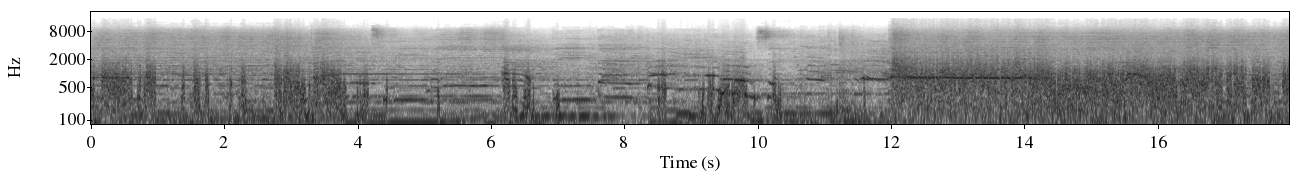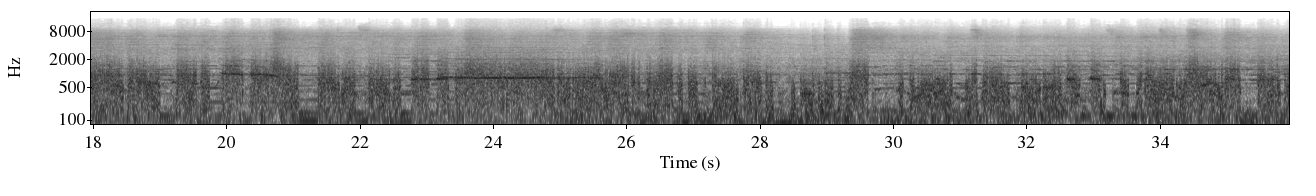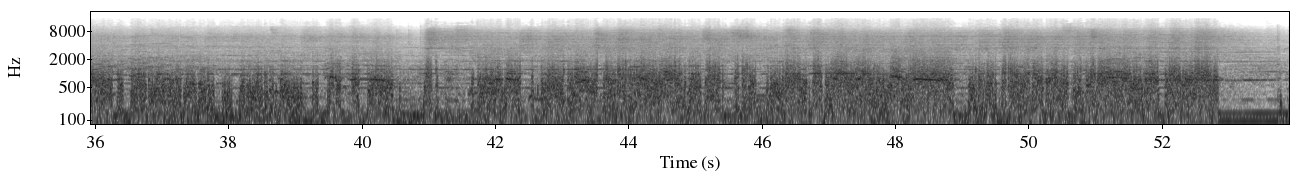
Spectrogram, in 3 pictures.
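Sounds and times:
live rock band playing: 0:00.0 - 0:53.9.

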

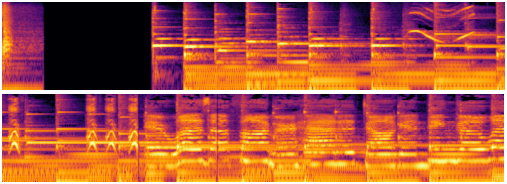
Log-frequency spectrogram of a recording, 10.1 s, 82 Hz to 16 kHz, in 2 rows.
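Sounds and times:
upbeat instrumental children's music: 0:01.5 - 0:10.0
sliding whistle-like tone: 0:04.0 - 0:04.9.

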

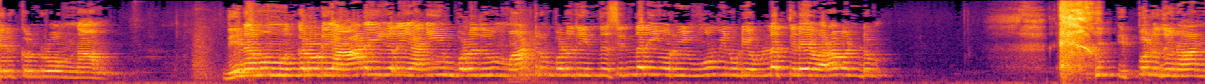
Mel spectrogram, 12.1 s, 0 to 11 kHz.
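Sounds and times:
man breathing in: 0:09.8 - 0:10.6
man coughing: 0:10.6 - 0:11.1.

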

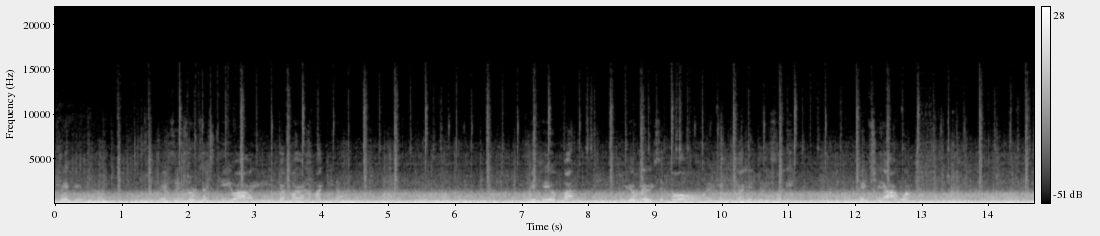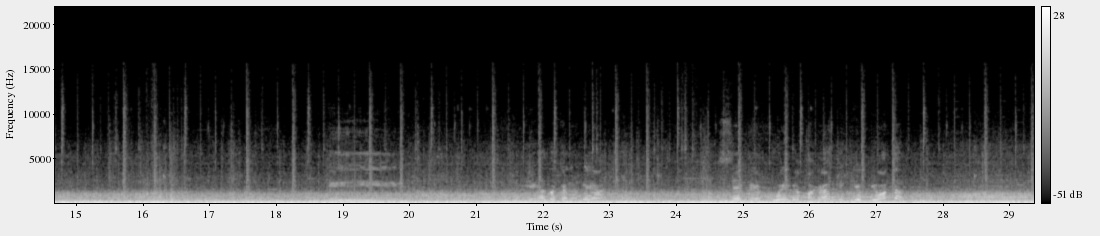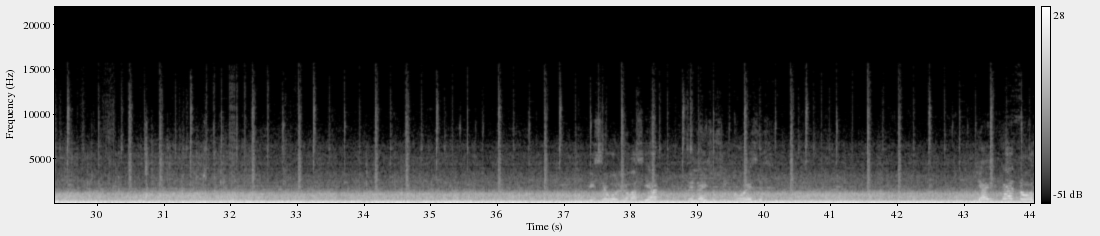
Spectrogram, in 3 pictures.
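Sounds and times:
diesel engine drone: 0:00.0 - 0:44.0
road noise: 0:00.0 - 0:44.0.

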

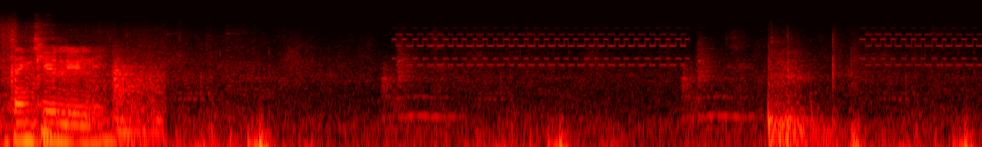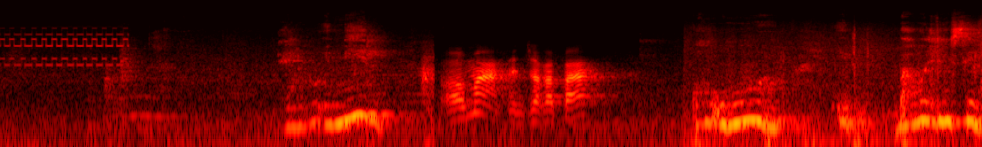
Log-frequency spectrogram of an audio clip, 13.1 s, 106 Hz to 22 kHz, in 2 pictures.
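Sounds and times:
mobile phone ringing: 0:02.6 - 0:05.0, 0:05.7 - 0:07.6.

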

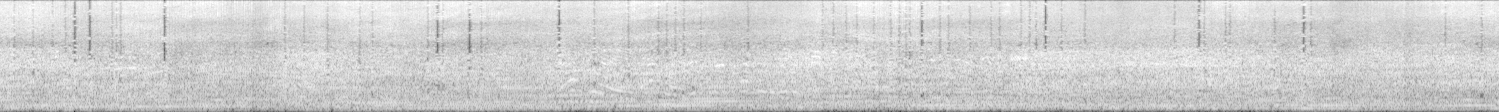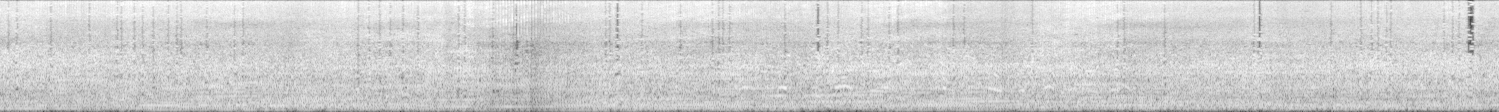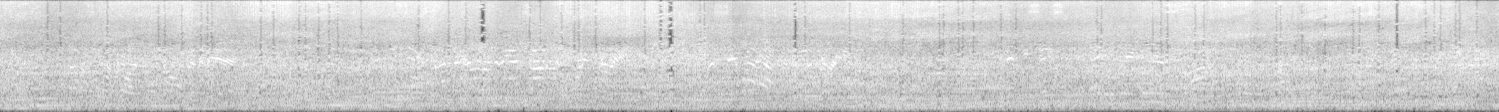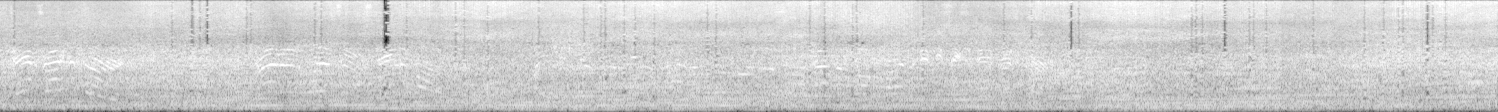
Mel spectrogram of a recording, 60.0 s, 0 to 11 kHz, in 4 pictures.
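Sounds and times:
stock car engines racing: 0:00.0 - 0:59.9.

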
